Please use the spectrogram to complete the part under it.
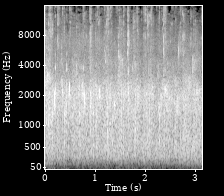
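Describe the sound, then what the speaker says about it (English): An audience at a medical symposium applauds, a dense, steady clapping that fills the whole stretch at an even level. "Please join me in another round of applause"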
